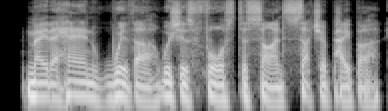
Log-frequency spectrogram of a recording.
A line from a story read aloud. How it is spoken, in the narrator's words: he famously spat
